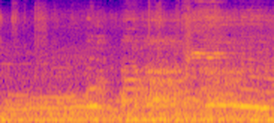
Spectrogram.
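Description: Roosters at a country chicken market in Anantapur: a crowing call and clucking rise over a constant busy market din, with a long drawn crow toward the end.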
